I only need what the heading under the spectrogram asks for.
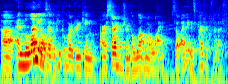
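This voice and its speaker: A young adult American woman, a guest in a casual interview, chats with upbeat enthusiasm. Her voice is deep and she races along, recorded in an echoey room.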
